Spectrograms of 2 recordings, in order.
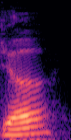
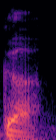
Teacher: in arabic spoken in the country yemen the sound ja is always in free variation with ga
